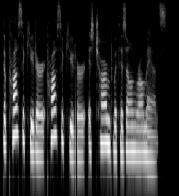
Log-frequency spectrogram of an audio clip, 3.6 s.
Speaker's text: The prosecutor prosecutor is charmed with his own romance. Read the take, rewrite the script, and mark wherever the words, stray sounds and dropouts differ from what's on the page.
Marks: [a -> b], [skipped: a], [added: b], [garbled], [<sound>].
The prosecutor prosecutor [dropout] is charmed with his own romance.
